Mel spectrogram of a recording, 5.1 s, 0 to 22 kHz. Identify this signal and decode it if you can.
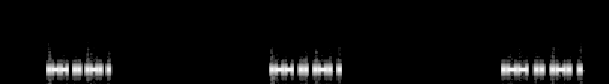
Morse code, heard as a keyed tone, about 62 wpm, 700 Hz. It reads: WIRE WIRE WIRE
